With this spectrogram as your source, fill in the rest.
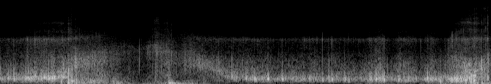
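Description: A large translucent rubber stress ball filled with red and white water gel beads is squeezed and rubbed with the fingertips of both hands. It gives dense, low, squishy rubbery crackles and scrapes, with louder bursts at the start and end and a quieter stretch in the middle.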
